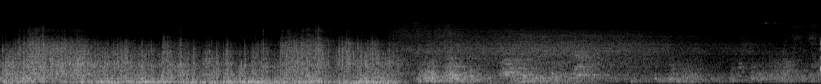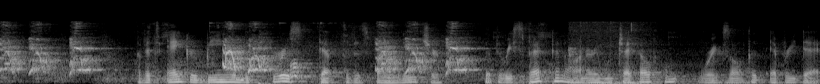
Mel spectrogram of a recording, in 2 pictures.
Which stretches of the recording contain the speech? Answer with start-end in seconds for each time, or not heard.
9.2-16.3.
